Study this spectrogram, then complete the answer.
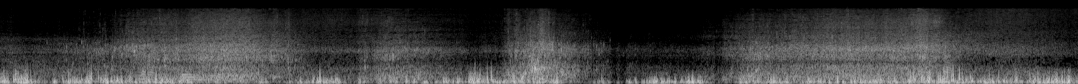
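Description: Sea waves wash onto the Kyrylivka seashore, with swelling surges and wind gusting across the microphone, rising and receding in slow rhythmic pulses, loud and close.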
